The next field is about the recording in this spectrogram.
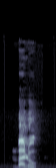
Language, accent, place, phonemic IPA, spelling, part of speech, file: French, France, Lyon, /ba.lo/, ballots, noun, LL-Q150 (fra)-ballots.wav
- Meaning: plural of ballot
